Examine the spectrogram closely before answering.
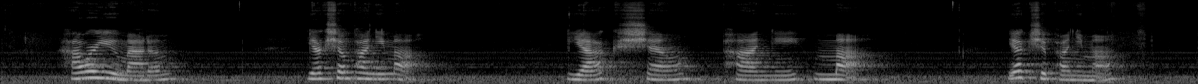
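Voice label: How are you madam, Polish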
